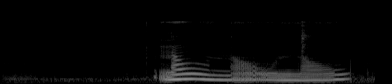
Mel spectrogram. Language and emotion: Russian, sad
